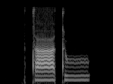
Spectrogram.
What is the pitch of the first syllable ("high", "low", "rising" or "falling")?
high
